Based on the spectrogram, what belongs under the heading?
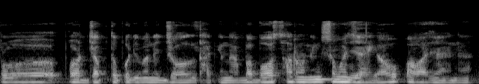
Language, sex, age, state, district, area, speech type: Bengali, male, 30-45, West Bengal, Howrah, urban, spontaneous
